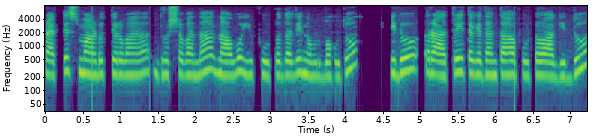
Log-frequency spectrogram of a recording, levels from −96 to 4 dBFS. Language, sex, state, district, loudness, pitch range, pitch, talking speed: Kannada, female, Karnataka, Dharwad, -15 LUFS, 230-260 Hz, 235 Hz, 110 wpm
